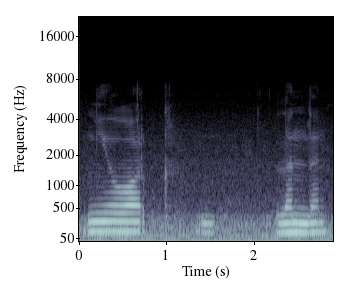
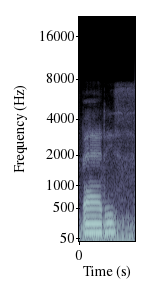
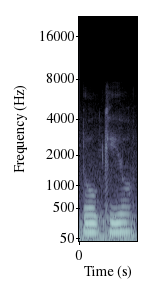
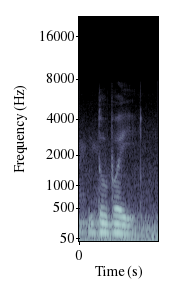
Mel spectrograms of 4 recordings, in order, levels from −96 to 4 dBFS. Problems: none marked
